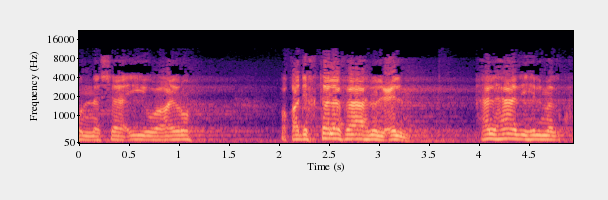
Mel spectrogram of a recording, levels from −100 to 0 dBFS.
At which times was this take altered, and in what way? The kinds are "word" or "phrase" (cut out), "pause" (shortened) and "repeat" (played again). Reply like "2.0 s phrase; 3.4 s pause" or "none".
none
